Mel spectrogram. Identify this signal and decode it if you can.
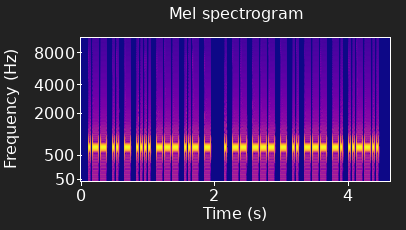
Morse code, heard as a keyed tone, about 40 wpm, 700 Hz. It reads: WITHOUT EMOTION?
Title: Sentences from Top 1600 Words 40wpm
